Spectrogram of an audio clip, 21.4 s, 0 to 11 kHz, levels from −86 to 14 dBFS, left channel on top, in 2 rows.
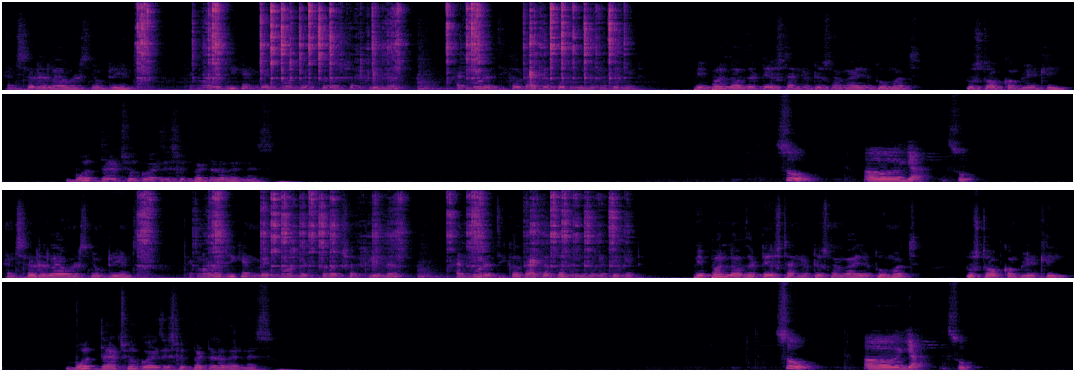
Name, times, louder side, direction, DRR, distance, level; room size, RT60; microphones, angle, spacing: voice 1, 0.0-1.4 1.8-4.0 4.5-6.4 6.9-9.1 9.6-10.6 11.4-13.4, right 3 dB, 70° right, 0.8 m, -43 dB
sound 1, 1.3-4.8 5.2-6.4, left 6 dB, 75° left, 2.1 m, -39 dB
voice 2, 18.5-18.8 19.3-20.3, right 1 dB, 25° right, 1.7 m, -39 dB
9.0 x 6.3 x 2.4 m
head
